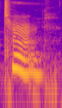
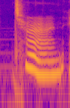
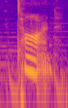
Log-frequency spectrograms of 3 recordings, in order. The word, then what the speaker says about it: turn: When you say the word turn, don't open your mouth too wide. Say turn and not tarn.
